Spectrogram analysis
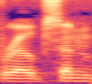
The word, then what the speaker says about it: Robson: last name our OBS o n Robb son pronounced Robson but it's built Robb son Robb and I'm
